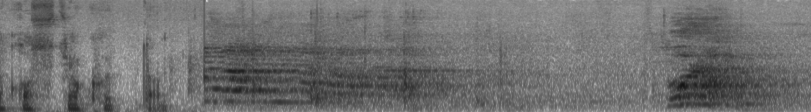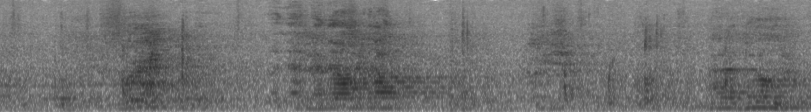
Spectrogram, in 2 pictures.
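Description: A man's voice calls out loudly in a large echoing hall.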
